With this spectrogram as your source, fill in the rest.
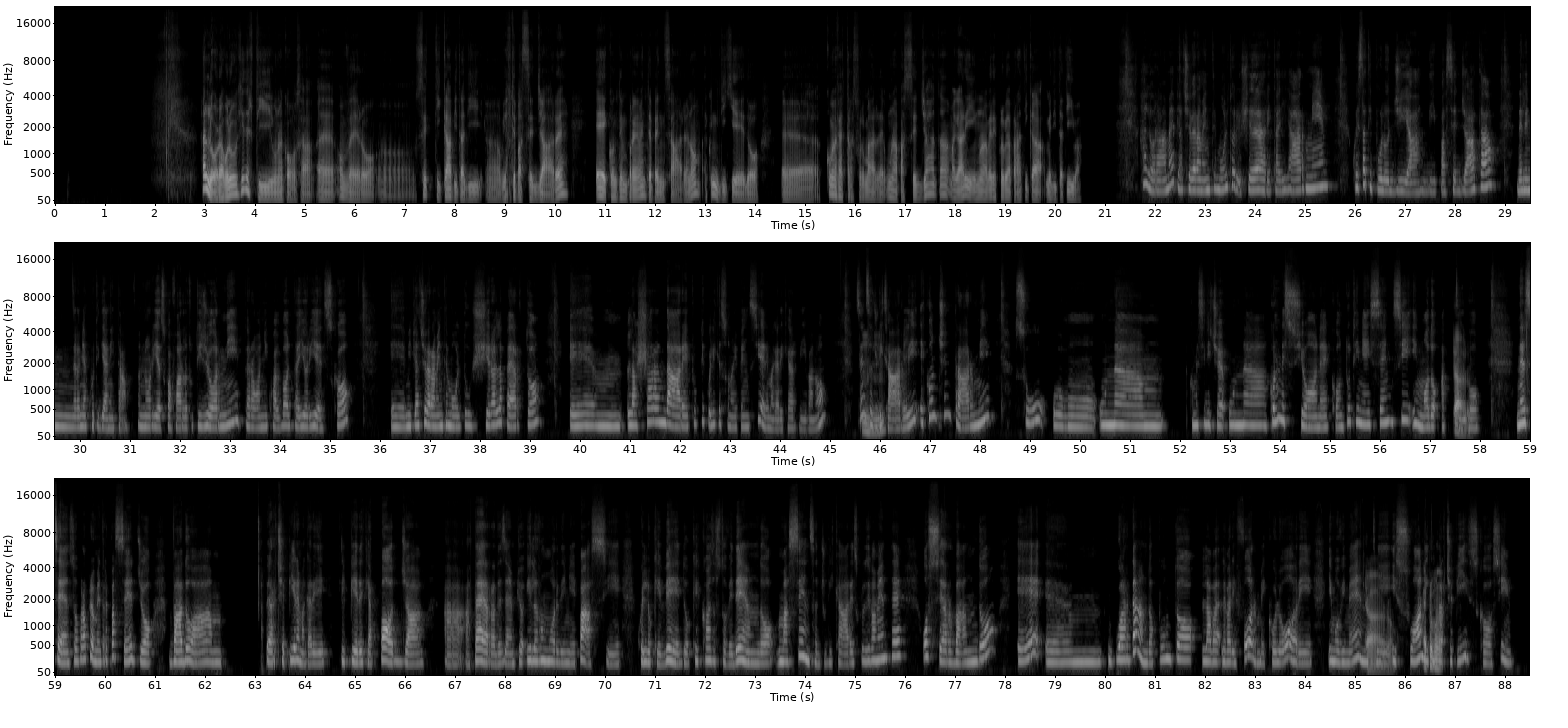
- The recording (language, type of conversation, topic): Italian, podcast, Come trasformi una semplice passeggiata in una pratica meditativa?
- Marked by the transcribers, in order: laughing while speaking: "ovviamente passeggiare"; other background noise; "propria" said as "propia"; tapping; "una" said as "unna"; "proprio" said as "propio"; lip smack; "proprio" said as "propo"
